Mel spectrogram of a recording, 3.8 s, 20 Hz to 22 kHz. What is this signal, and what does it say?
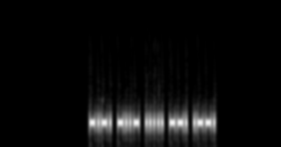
Morse code, heard as a keyed tone, about 46 wpm, 700 Hz. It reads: CX5GP
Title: DXCC-100 Call Signs - 5 Characters - Repeated 2x - 45wpm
